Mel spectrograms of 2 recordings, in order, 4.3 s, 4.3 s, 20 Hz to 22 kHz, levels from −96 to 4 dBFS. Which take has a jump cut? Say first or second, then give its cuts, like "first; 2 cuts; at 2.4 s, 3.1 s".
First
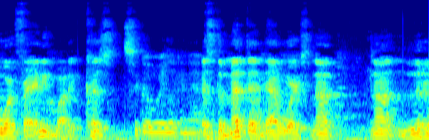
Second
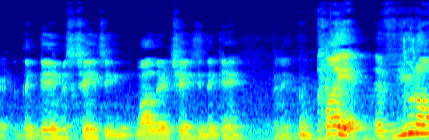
second; 1 cut; at 2.8 s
